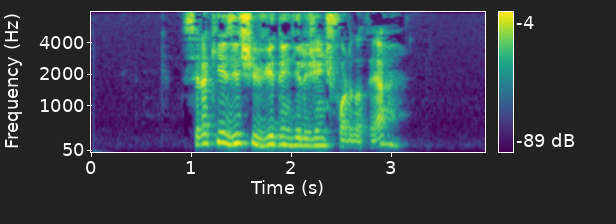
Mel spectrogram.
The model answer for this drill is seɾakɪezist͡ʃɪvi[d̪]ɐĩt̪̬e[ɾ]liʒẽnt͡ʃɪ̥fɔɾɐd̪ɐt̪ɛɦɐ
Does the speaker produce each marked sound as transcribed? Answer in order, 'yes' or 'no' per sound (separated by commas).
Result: yes, no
